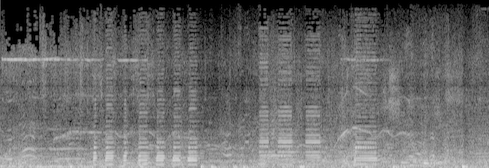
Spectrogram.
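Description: A vehicle horn honking: a quick run of short beeps, then a few longer blasts, over crowd chatter.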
